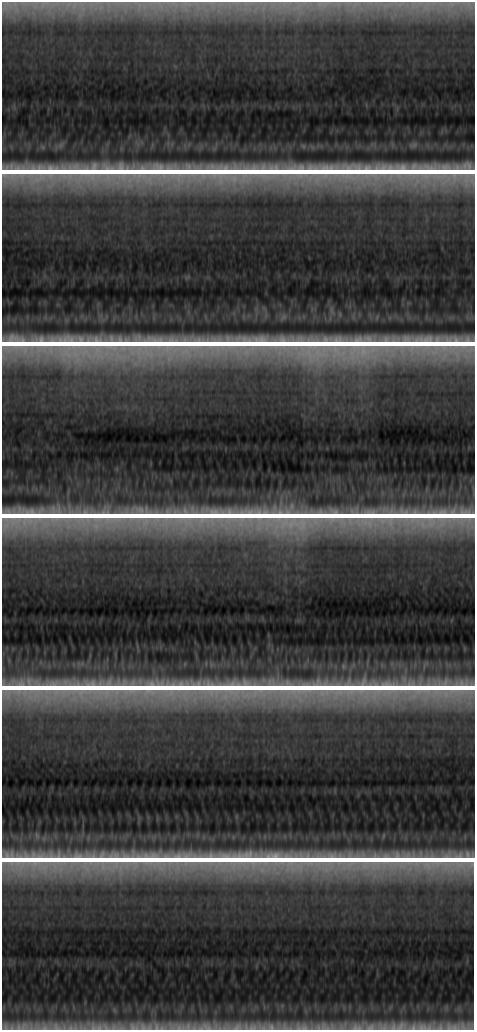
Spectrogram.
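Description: Sport motorcycle engine held at high, steady revs at motorway speed, over a steady rush of wind noise. About ten seconds in the revs dip a little, dip again a couple of seconds later, then climb back to the same steady note about seven seconds after that.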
